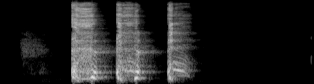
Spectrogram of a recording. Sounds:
Cough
